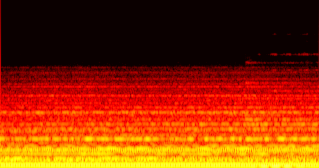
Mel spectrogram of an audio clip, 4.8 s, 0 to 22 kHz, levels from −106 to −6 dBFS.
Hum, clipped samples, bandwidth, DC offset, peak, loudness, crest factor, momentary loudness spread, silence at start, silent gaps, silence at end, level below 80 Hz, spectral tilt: none; under 0.1%; 3 kHz; under 0.1%; -16 dBFS; -28 LUFS; 10 dB; 1 LU; 0 s; none; 0 s; -30 dBFS; -13 dB/octave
